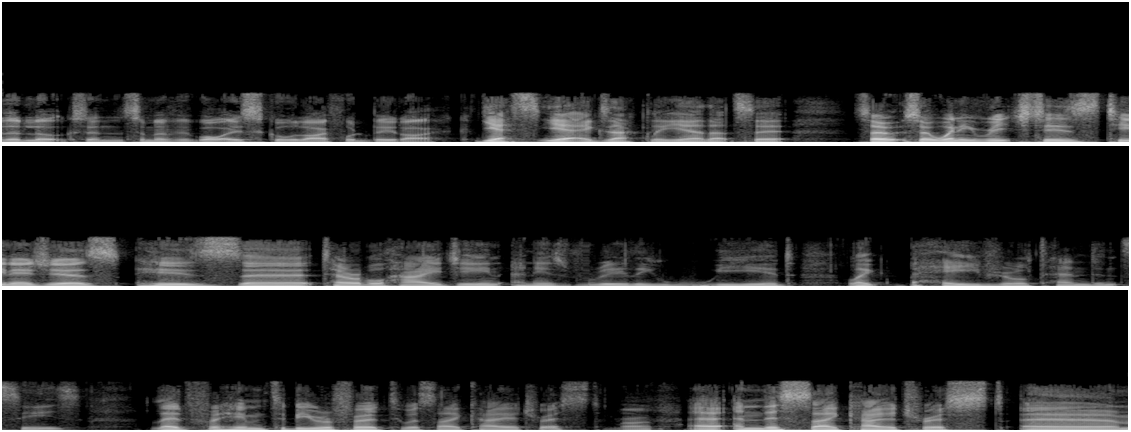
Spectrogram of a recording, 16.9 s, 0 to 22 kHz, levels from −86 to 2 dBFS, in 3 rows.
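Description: Voice packets between the headset and phone dropped out, and the receiver filled each gap with the closest-matching stretch of recent waveform. This concealed Bluetooth headset packet loss produces brief buzzy, held-tone patches at 7.40–7.42 s, 8.55–8.57 s and 15.54–15.57 s, about 22.5 ms each. The mSBC wideband audio around them carries a light grain.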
